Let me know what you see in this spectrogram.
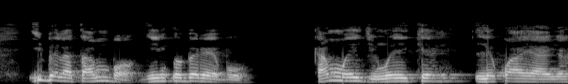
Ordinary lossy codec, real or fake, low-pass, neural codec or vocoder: none; real; 7.2 kHz; none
